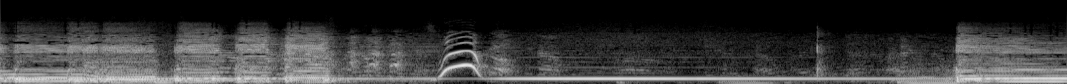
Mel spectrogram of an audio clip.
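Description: Live punk band playing with distorted electric guitars. Rhythmic chords for the first few seconds, then one note swoops up and back down, and a single note is held ringing with a few low bass notes under it. The full band comes crashing back in near the end.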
